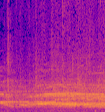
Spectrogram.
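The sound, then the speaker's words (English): An audience applauding someone who has just been introduced. The clapping is steady and grows a little louder after a moment, then holds. “Stand up. Give her a clap.”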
